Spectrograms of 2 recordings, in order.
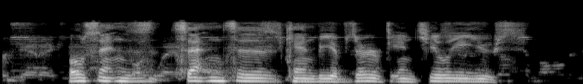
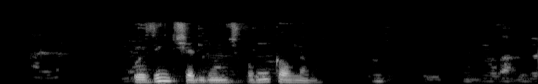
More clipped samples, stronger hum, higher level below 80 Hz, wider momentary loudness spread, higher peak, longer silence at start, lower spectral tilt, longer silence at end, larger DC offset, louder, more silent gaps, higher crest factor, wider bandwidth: neither; neither; first, -54 dBFS vs -60 dBFS; second, 17 LU vs 23 LU; first, -2 dBFS vs -6 dBFS; second, 0.05 s vs 0.4 s; about the same, -5 dB/octave vs -5.5 dB/octave; first, 0.35 s vs 0 s; neither; first, -18 LUFS vs -25 LUFS; neither; second, 16 dB vs 22 dB; about the same, 8.4 kHz vs 7.8 kHz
